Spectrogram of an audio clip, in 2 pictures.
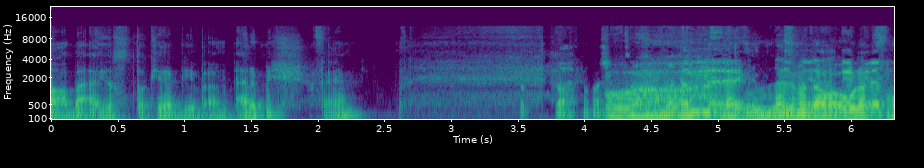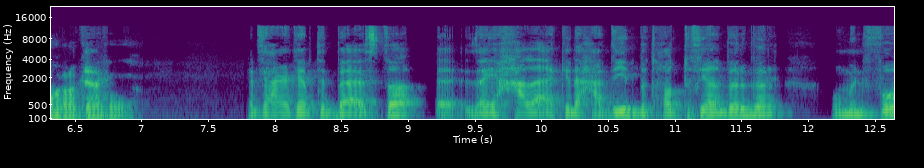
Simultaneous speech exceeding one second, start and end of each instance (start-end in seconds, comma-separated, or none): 4.2-6.8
